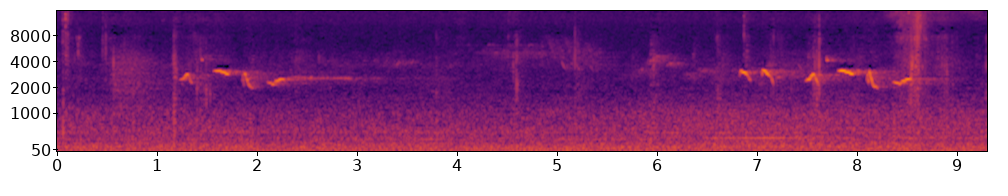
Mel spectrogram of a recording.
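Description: A songbird singing two short phrases of quick slurred whistled notes, each ending in a held note, about a second in and again near the end, over steady outdoor background noise.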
